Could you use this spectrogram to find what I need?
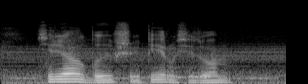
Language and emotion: Russian, sad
